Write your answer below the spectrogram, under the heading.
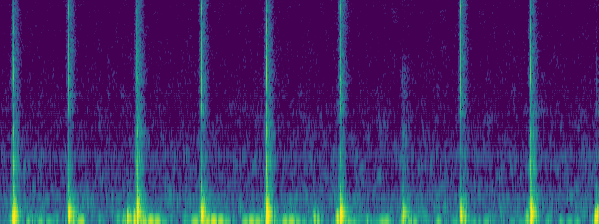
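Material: Pine wood.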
